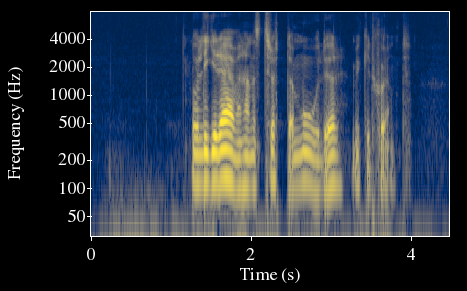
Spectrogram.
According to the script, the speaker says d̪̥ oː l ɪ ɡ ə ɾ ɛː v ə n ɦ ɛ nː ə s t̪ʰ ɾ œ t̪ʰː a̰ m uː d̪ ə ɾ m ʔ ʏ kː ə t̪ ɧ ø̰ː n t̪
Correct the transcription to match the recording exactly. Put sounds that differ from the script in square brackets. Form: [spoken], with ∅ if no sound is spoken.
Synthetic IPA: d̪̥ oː l ɪ [ɡː] ə ɾ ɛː v ə n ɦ ɛ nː ə s t̪ʰ ɾ œ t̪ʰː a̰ m uː d̪ ə ɾ m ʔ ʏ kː ə t̪ ɧ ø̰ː n t̪

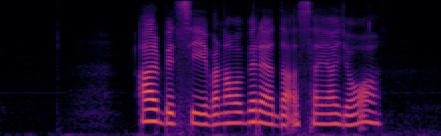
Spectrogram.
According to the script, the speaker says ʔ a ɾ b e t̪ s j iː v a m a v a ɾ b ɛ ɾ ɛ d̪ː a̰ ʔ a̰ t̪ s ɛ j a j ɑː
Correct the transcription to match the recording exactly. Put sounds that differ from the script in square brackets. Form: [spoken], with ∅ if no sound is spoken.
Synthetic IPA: ʔ a ɾ b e t̪ s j iː v a [ɳ] a v a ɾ b ɛ ɾ ɛ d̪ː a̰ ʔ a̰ t̪ s ɛ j a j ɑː

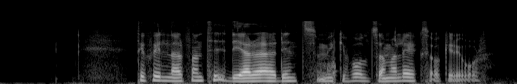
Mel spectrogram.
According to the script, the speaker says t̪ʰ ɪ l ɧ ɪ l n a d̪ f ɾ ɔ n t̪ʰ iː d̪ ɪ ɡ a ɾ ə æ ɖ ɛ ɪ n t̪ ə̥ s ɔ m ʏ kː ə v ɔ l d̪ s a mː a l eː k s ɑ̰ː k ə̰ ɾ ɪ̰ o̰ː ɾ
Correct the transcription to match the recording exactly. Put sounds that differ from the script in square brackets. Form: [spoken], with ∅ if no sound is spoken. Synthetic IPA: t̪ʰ ɪ l ɧ ɪ l n a d̪ f ɾ ɔ n t̪ʰ iː d̪ ɪ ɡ a ɾ ə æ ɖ ɛ ɪ n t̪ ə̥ s ɔ m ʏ kː ə v ɔ l d̪ s a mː a l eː k s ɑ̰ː k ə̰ ɾ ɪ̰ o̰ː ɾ

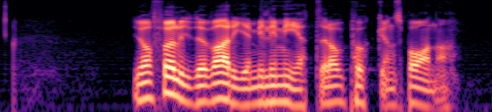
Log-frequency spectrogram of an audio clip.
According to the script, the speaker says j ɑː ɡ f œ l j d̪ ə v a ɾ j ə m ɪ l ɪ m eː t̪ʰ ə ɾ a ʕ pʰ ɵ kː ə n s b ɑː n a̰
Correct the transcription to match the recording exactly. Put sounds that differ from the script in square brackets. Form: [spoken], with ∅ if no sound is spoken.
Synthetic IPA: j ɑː ɡ f œ l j d̪ ə v a ɾ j ə m ɪ l ɪ m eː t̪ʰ ə ɾ a [v] pʰ ɵ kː ə n s b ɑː n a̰

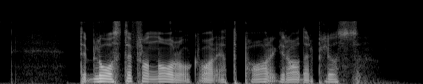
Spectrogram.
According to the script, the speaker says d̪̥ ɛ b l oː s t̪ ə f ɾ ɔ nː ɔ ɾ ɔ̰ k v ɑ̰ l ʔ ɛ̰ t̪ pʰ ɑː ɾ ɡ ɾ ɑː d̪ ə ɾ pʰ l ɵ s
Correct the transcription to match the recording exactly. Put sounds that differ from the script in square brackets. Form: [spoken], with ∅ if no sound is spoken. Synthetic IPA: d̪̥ ɛ b l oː s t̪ ə f ɾ ɔ nː ɔ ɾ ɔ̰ k v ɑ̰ [ɾ] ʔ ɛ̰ t̪ pʰ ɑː ɾ ɡ ɾ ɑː d̪ ə ɾ pʰ l ɵ s

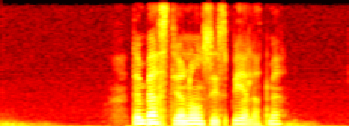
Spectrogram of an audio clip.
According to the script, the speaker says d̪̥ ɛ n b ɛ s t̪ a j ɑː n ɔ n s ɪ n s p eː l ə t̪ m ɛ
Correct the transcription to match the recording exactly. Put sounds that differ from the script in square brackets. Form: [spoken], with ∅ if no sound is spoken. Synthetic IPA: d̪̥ ɛ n b ɛ s t̪ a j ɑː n ɔ n s ɪ n s p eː l [a] t̪ m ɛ

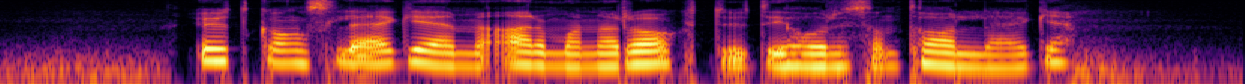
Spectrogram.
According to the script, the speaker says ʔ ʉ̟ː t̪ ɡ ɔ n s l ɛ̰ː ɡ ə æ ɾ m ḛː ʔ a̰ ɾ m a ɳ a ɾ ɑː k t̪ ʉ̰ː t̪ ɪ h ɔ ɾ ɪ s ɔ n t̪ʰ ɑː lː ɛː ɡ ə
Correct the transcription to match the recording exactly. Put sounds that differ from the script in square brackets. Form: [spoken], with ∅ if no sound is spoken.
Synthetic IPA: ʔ ʉ̟ː t̪ ɡ ɔ [ŋ] s l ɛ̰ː ɡ ə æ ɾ m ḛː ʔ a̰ ɾ m a ɳ a ɾ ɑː k t̪ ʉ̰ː t̪ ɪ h ɔ ɾ ɪ s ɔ n t̪ʰ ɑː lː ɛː ɡ ə

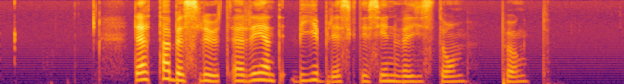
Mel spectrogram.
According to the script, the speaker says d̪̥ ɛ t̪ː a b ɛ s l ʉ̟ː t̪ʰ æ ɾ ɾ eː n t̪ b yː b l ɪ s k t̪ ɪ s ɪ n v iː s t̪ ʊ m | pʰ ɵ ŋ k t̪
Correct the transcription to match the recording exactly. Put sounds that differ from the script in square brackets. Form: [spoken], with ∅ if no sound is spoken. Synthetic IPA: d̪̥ ɛ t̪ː a b ɛ s l ʉ̟ː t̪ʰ æ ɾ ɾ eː n t̪ b [iː] b l ɪ s k t̪ ɪ s ɪ n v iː s [d̪] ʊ m | pʰ ɵ ŋ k t̪

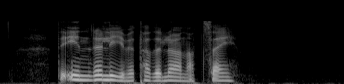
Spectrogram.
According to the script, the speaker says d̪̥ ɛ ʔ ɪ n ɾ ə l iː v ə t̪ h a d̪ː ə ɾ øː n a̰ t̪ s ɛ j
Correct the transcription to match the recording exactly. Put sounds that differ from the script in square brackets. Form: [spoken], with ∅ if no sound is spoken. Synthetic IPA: d̪̥ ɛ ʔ ɪ n ɾ ə l iː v ə t̪ h a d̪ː ə [l] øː n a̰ t̪ s ɛ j

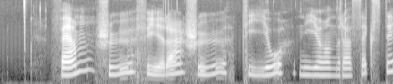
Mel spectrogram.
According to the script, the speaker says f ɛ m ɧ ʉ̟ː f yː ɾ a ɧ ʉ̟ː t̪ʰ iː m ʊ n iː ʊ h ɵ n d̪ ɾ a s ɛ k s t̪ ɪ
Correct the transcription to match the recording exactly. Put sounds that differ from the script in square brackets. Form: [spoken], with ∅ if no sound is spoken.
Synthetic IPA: f ɛ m ɧ ʉ̟ː f yː ɾ a ɧ ʉ̟ː t̪ʰ iː [∅] ʊ n iː ʊ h ɵ n d̪ ɾ a s ɛ k s t̪ ɪ

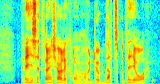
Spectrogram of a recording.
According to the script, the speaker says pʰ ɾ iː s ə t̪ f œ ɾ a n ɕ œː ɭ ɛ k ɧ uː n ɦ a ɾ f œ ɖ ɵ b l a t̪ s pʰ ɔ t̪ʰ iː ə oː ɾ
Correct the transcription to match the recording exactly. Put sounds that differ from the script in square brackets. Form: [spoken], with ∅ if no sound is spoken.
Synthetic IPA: pʰ ɾ iː s ə t̪ f œ ɾ [ɛ] n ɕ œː ɭ ɛ k ɧ uː n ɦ a ɾ f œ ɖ ɵ b l a t̪ s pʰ ɔ t̪ʰ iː ə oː ɾ

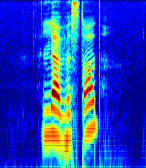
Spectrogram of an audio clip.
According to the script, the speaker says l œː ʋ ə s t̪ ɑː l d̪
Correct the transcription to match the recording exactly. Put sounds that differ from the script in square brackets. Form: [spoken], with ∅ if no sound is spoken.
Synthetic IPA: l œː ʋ ə s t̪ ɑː [∅] d̪

